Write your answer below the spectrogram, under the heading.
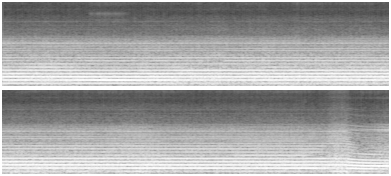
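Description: E-flite Apprentice RC plane's electric motor and propeller, heard close up from the onboard camera, running with a steady whining tone as the plane climbs. Near the end the pitch drops as the throttle is eased back.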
